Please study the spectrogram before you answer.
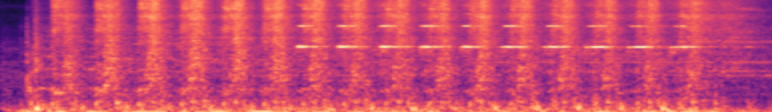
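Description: A fast, even pulsing buzzer with a high tone, about four or five beats a second. The low-air warning is sounding as it should.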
